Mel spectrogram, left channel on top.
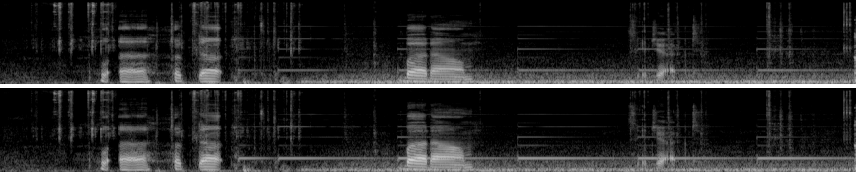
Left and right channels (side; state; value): both; normal; correlation 0.72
